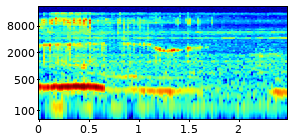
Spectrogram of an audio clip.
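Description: Baby cooing: one drawn-out, soft vowel sound that steps down slightly in pitch after about half a second and trails off.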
